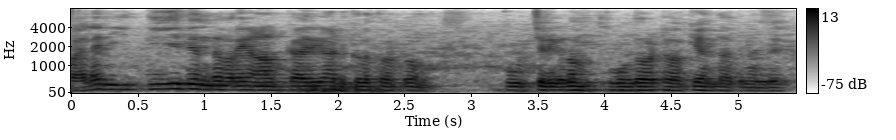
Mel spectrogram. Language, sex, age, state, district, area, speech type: Malayalam, male, 18-30, Kerala, Wayanad, rural, spontaneous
